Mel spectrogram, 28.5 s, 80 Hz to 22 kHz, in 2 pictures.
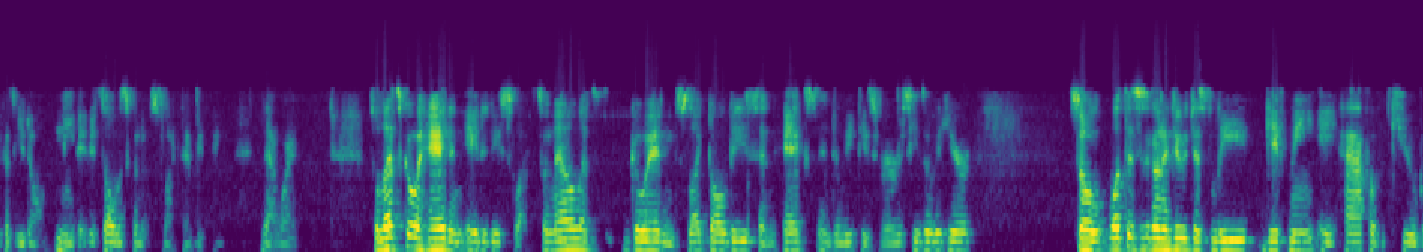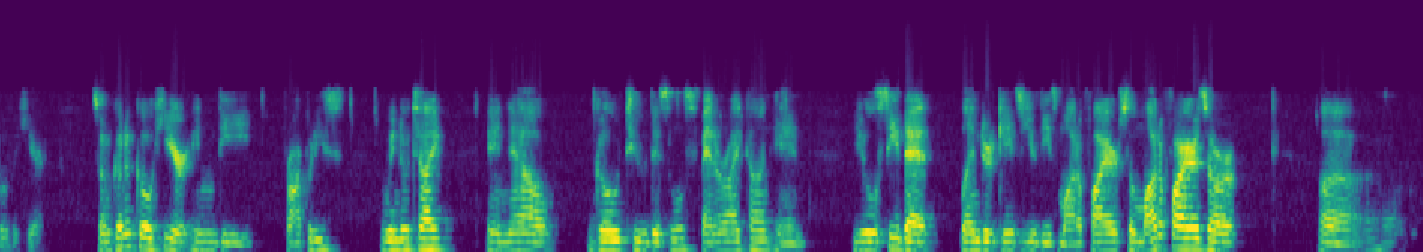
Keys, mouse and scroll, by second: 1.9 KP_1, 4.4 a, 5.5-7.2 ctrl+drag, 7.4 x, 9.2 x, 10.9-14.6 middle drag, 13.8 KP_1, 16.7-18.6 drag, 18.9-20.7 middle drag, 20.9-23.5 drag.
